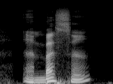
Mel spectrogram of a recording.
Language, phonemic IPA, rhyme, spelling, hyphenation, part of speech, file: French, /ba.sɛ̃/, -ɛ̃, bassin, bas‧sin, noun, Fr-bassin.ogg
- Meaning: 1. pond, ornamental lake, basin 2. bowl, bedpan 3. basin 4. pelvis (bone) 5. dock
